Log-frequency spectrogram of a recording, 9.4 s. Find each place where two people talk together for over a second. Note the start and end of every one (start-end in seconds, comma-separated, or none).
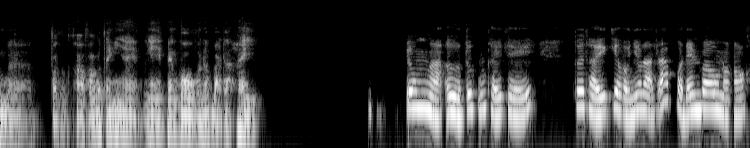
none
